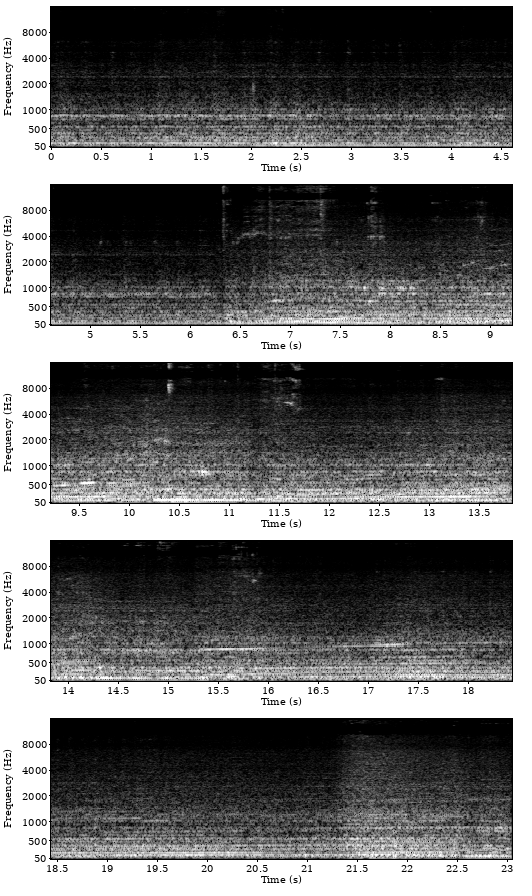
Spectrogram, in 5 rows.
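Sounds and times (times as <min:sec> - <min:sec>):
two-stroke car engine running: 0:00.0 - 0:17.0.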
